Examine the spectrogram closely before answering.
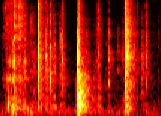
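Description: A plastic bottle is set down on a wooden block with a short knock.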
